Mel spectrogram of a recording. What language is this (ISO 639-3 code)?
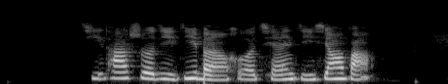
zho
